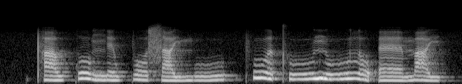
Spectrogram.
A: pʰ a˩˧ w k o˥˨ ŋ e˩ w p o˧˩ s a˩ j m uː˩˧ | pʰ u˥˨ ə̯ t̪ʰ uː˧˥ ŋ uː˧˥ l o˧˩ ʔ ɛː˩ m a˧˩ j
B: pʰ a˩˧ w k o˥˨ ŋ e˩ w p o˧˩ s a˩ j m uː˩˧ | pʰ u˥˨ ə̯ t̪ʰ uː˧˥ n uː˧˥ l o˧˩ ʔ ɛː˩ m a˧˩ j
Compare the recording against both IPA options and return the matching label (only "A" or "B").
B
